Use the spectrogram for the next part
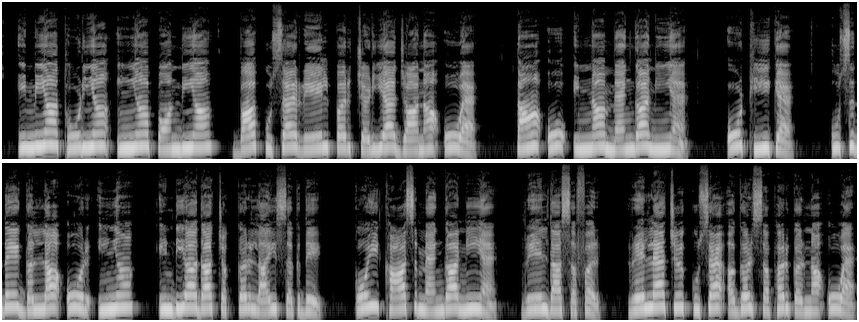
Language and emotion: Dogri, neutral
